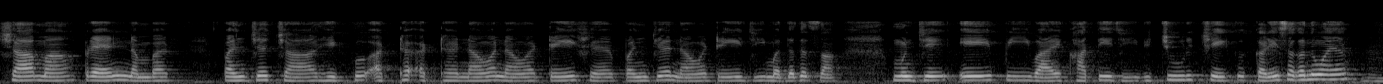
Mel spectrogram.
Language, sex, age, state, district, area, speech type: Sindhi, female, 45-60, Maharashtra, Thane, urban, read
